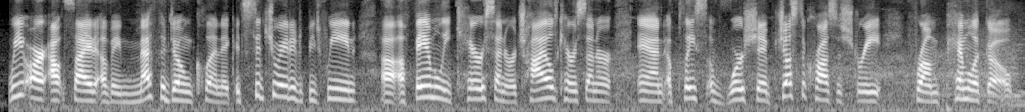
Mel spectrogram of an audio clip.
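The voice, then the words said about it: TV news reporter voice. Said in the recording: “I could not stop doing the reporter voice,”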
